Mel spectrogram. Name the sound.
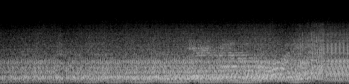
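drag racing motorcycles at the staging line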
